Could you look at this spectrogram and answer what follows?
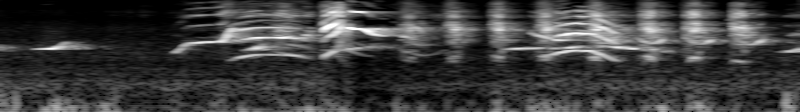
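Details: Indian ringneck parakeet, kept as a talking parrot, opening with a soft whistle and then breaking into rapid, buzzy high-pitched chatter over low background noise.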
